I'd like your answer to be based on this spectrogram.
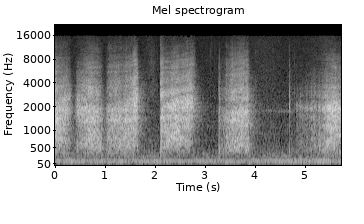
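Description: Fingernails and fingertips rub and scratch across the surface of a thin, hollow, empty plastic phone case with a marble print. Bursts of dry, raspy friction noise in the mid-to-high range swell and fade, broken by a few short, sharp clicks.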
